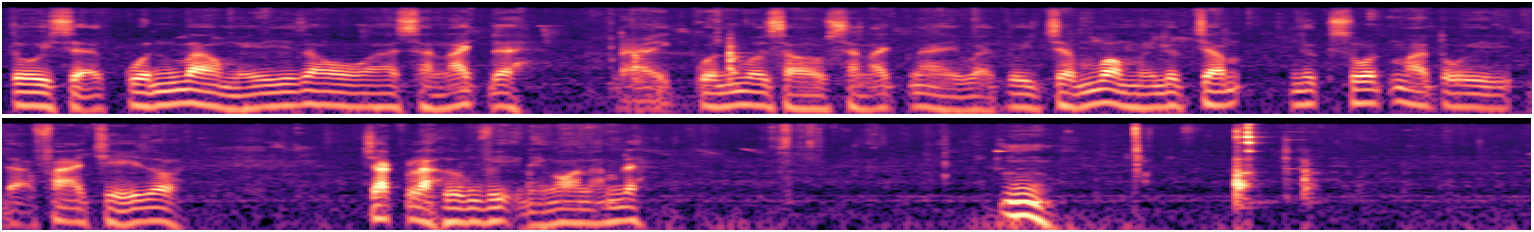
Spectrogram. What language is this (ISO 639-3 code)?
vie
